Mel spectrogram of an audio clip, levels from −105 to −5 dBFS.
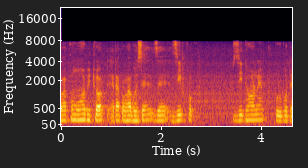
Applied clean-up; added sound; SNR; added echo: none; Truck; 18 dB; none.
